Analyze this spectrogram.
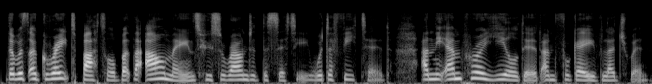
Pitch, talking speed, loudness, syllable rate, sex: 215 Hz, 195 wpm, -19 LUFS, 5.9 syllables/s, female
